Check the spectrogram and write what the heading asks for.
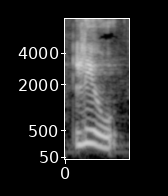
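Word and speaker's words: liều (六): Lục lục đại thuận thì có nguồn gốc từ ờ, kinh dịch trong ờ, kinh dịch có nói đến 6, ờ, trong tiếng Trung đọc là liều, âm Hán Việt là lục,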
